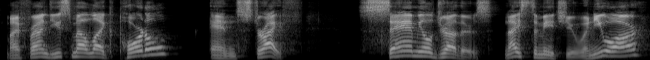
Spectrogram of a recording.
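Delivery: high, slow grand lawyer. Acted. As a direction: greet him high and slow. Samuel Druthers greets Korak.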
